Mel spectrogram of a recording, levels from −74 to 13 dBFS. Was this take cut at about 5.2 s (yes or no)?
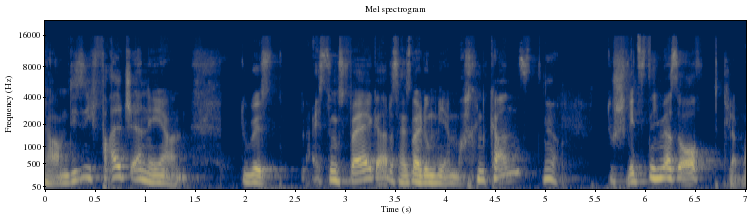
no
